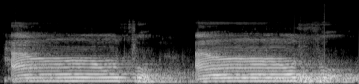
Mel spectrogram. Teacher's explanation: Ikhfa-nya adalah ikhfa aqrab, Ya, kemudian cara baca ikhfa'nya itu nunnya disamarkan dan mulut kita langsung ke huruf fa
